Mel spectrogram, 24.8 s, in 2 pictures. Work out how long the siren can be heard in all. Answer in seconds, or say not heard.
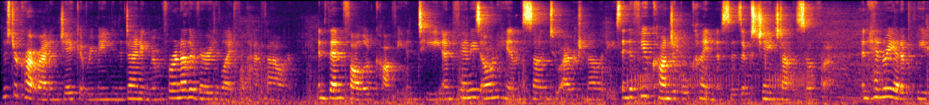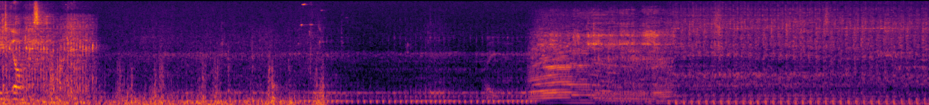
not heard.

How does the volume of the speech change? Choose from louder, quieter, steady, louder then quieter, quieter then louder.
steady.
